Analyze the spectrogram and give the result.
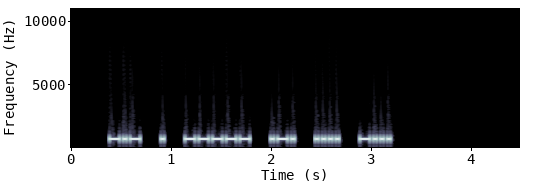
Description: Morse code, heard as a keyed tone, about 34 wpm, spaced as for 25 wpm, 700 Hz. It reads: KE0RHB
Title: USA Call Signs - 2x Character Spacing - 35wpm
